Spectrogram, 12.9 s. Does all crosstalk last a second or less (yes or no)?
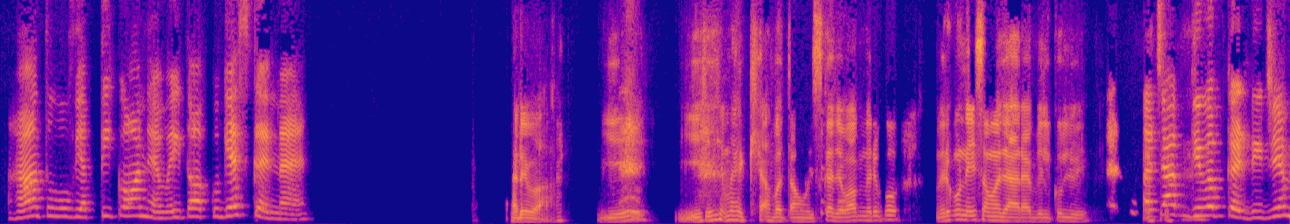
yes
